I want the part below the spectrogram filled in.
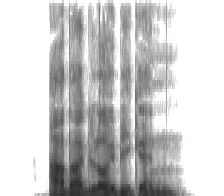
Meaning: inflection of abergläubig: 1. strong genitive masculine/neuter singular 2. weak/mixed genitive/dative all-gender singular 3. strong/weak/mixed accusative masculine singular 4. strong dative plural
- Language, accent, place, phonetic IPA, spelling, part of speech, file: German, Germany, Berlin, [ˈaːbɐˌɡlɔɪ̯bɪɡn̩], abergläubigen, adjective, De-abergläubigen.ogg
